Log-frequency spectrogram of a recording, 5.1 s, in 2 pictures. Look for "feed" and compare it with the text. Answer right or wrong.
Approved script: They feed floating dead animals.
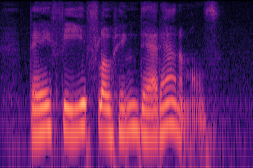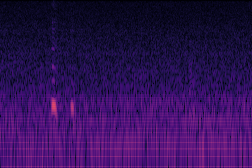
right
